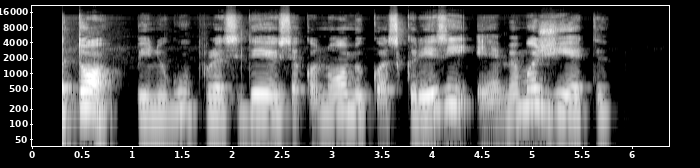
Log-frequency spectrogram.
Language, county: Lithuanian, Klaipėda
